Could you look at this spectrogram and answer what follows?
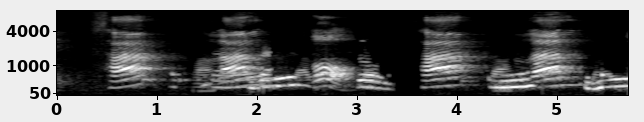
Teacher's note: জিহবার যে আগাটা এটাকে উপরের দাঁতের আগার সাথে লাগাবো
